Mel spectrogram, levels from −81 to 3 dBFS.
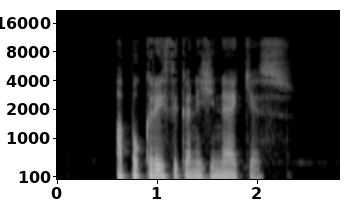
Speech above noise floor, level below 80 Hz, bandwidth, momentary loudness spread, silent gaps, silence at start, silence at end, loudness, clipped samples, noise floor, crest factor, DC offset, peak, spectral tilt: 50 dB; -50 dBFS; 11.5 kHz; 13 LU; none; 0.6 s; 0.5 s; -28 LUFS; under 0.1%; -77 dBFS; 20 dB; under 0.1%; -8 dBFS; -6 dB/octave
